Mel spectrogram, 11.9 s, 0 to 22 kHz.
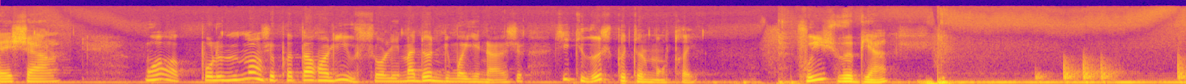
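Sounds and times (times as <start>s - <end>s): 
speech: 0.0s - 0.7s, 1.4s - 7.1s, 7.8s - 9.1s
steady low hum: 0.0s - 11.8s
knocking on a door: 10.3s - 11.2s.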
